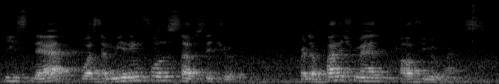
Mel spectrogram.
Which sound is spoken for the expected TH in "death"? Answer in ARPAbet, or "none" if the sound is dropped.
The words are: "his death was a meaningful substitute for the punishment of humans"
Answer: T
